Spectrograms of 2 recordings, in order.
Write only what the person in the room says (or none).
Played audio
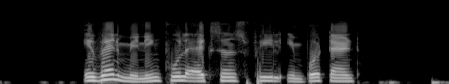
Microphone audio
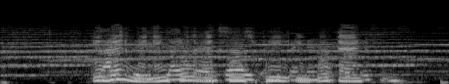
Life feels light when joy is independent of possessions.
